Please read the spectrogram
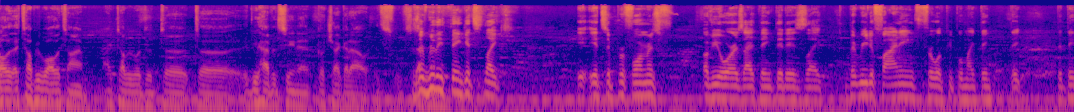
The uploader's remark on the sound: Now most listeners of the show will be aware that our guests are generally joining us remotely. At a later date we recorded our talk in a restaurant so you will hear a bit more background than usual.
